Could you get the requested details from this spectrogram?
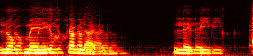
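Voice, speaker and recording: A woman's dark, mellow voice at medium pitch, fairly slow, recorded dry and close without echo. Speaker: radio documentary narrator. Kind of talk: documentary narration.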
